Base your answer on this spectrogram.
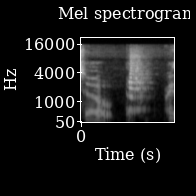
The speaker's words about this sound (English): darn cat. Sorry for the noise.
